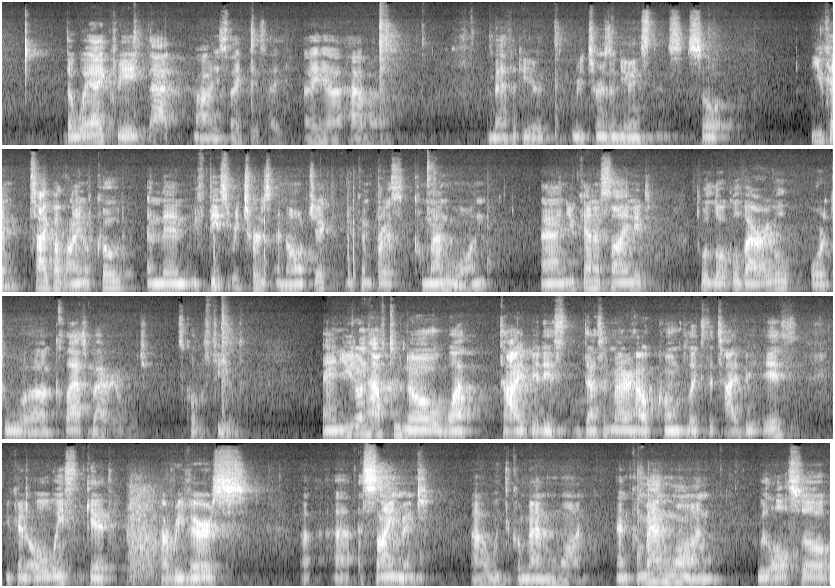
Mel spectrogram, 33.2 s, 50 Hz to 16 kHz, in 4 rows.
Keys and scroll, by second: 0.8 Delete, 1.3 shift+super+Right, 1.3 shift+super+Delete, 2.3-3.3 typing, 3.7 ctrl+p, 3.8 ctrl+space, 4.1 ctrl+shift+c, 4.6 shift+Return, 4.9-7.1 typing, 12.6 super+i, 15.3 Down, 16.0 Up, 18.8 Return, 32.2 super+Right.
